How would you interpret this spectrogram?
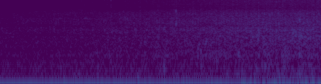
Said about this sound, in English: You'd never even know this little waterfall was here if you weren't headed straight up this trail. You'd never find it.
